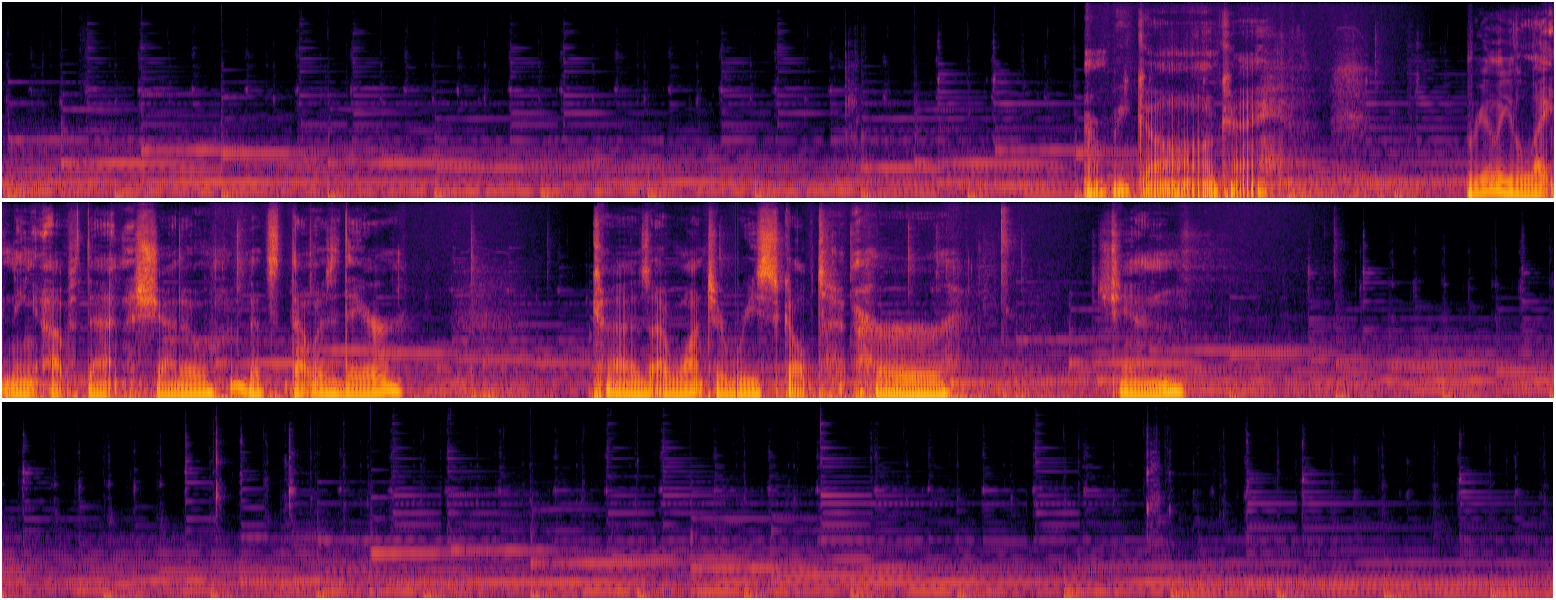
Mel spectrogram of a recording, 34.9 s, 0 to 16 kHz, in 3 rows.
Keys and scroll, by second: 19.2 z.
